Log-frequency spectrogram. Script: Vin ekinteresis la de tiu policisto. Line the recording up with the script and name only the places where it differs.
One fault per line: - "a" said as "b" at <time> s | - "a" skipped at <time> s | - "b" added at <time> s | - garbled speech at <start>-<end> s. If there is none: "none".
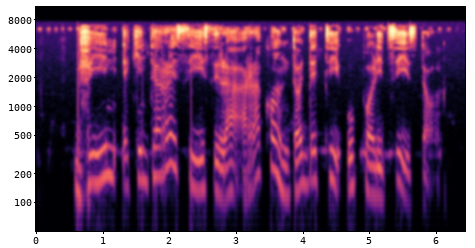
- "rakonto" added at 3.3 s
